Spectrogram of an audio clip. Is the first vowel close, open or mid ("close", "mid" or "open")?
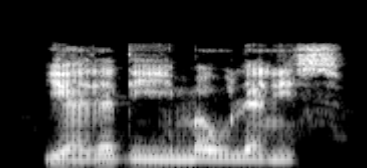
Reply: mid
